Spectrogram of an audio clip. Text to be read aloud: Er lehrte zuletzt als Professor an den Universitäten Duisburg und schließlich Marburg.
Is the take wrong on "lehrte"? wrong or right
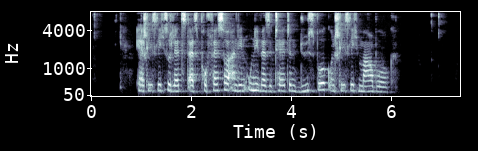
wrong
